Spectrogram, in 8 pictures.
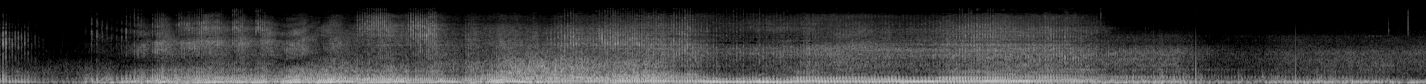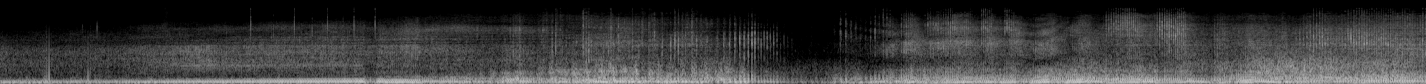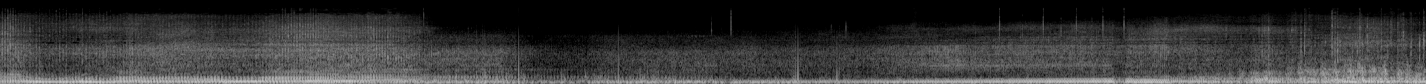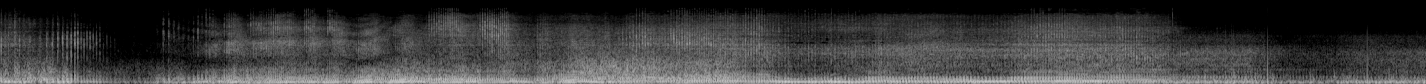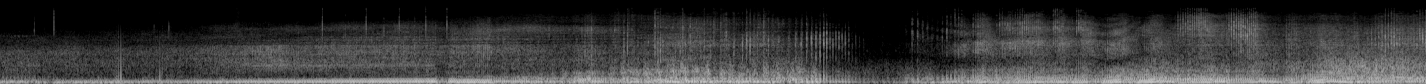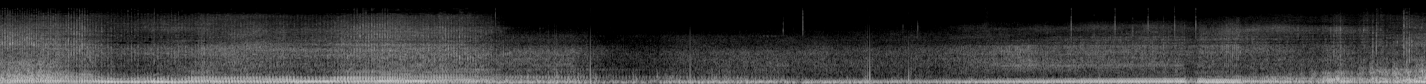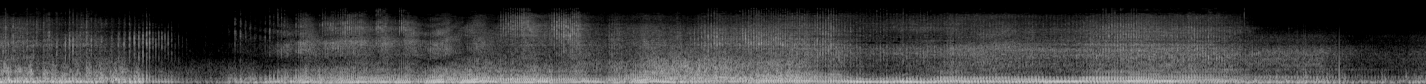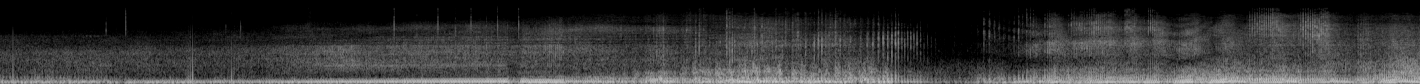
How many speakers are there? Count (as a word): zero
